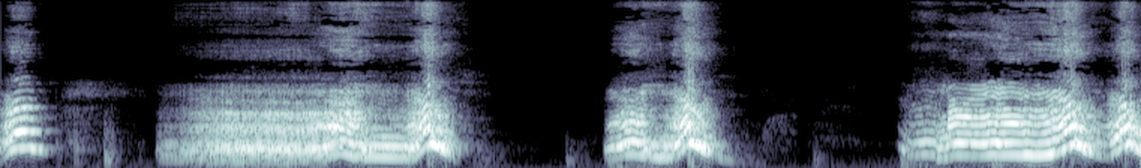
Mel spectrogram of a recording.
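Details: Beacon, a Great Dane who does this every morning wanting food and attention, gives three growly, moaning phrases, each ending in an upward yip, with short silences between them.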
